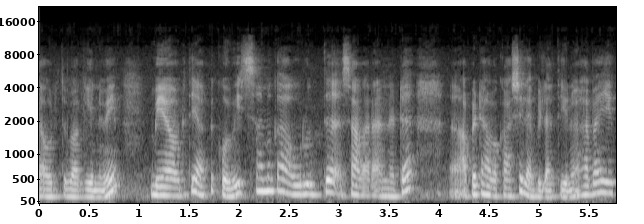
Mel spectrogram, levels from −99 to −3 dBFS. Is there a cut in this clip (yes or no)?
no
